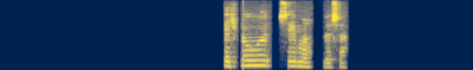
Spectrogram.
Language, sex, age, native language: Icelandic, female, 40-49, Icelandic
